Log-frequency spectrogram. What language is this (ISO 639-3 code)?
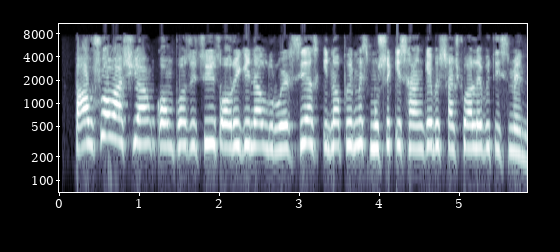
kat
